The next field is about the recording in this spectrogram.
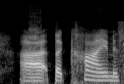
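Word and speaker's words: chyme: h y m e looks like chime but spelled wrong uh but Kim is how you pronounce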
